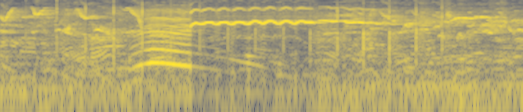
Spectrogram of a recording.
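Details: White-rumped shama singing for contest training: sharp clicks and falling slurs, then a long, loud, wobbling whistled trill lasting about a second, trailing into softer high twitters.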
